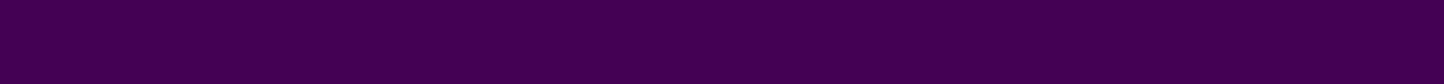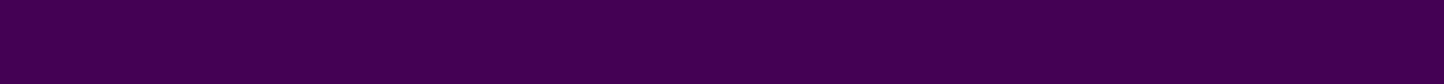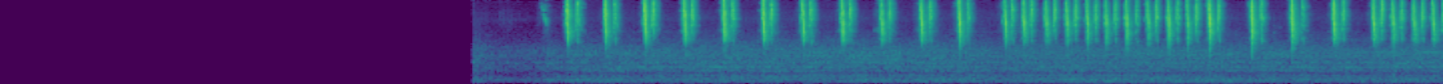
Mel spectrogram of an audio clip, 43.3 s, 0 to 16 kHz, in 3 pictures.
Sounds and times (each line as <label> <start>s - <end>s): Continuous scissor snipping 34.3s - 43.3s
